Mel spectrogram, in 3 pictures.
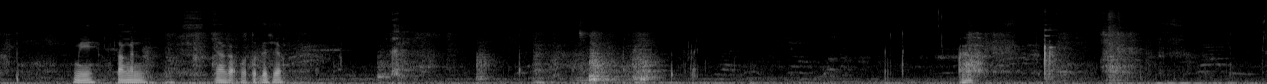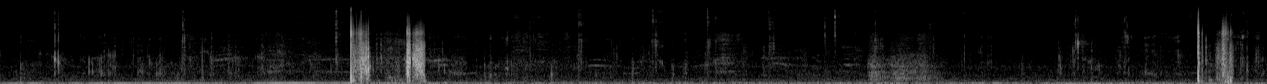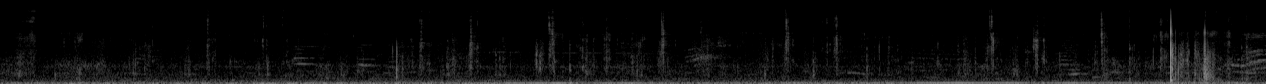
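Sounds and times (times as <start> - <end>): chewing and wet mouth smacks: 6.7 - 7.1, 12.6 - 37.9.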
